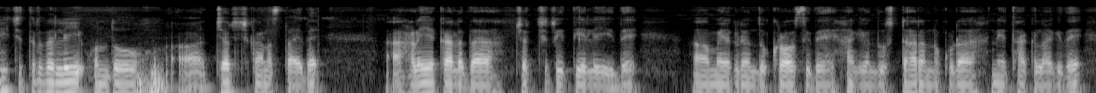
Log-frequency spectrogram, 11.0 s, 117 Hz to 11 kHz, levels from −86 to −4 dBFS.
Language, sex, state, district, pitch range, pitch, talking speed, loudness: Kannada, male, Karnataka, Dakshina Kannada, 85-95 Hz, 90 Hz, 120 wpm, -28 LUFS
